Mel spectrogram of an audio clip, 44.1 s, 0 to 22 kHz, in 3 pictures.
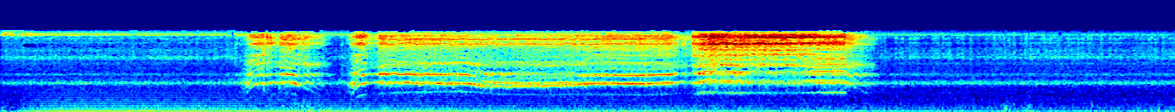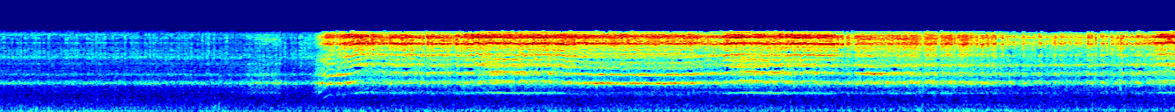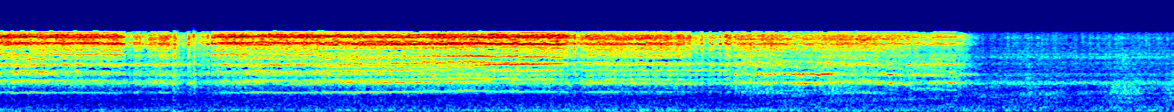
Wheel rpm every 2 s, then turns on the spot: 0, 40, 120, 130, 150, 30, 0, 0, 10, 100, 150, 140, 150, 150, 150, 150, 150, 160, 160, 160, 70, 0.
none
